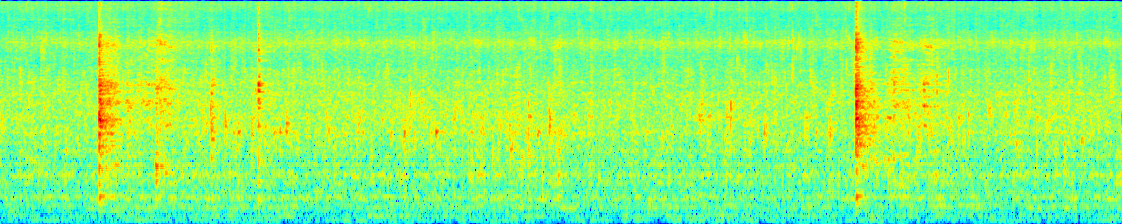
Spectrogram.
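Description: A pan of curry simmering with a steady bubbling hiss, and a spoon knocking against the pan a few times. The sharpest knocks come about a second in and again around six seconds in, as fried fish pieces are put into the curry.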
